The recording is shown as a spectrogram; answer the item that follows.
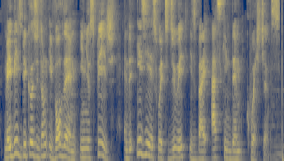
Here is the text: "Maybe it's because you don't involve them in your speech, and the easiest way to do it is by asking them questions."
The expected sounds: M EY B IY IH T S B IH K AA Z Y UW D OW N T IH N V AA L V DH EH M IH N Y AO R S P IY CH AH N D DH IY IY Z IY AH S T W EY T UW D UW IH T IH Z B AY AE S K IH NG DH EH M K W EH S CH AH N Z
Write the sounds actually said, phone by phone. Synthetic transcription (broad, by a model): M EY B IY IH T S B IH K AA Z Y UW D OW N T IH V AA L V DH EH M IH N Y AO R S P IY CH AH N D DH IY IY Z IY AH S T W EY T UW D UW IH T IH Z B AY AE S K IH NG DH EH M K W EH S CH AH N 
